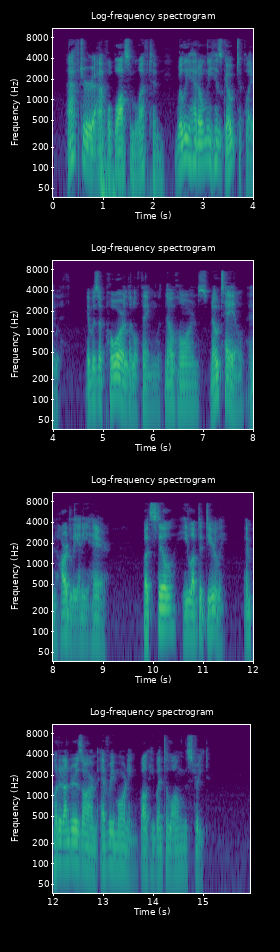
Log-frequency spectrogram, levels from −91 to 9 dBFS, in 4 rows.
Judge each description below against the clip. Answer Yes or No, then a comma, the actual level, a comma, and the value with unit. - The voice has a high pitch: No, very low, 90 Hz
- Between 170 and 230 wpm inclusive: Yes, average, 180 wpm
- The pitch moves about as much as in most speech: Yes, average, 4.0 semitones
